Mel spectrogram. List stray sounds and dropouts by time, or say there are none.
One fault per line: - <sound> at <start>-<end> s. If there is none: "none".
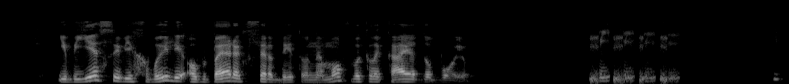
- laugh at 5.9-6.8 s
